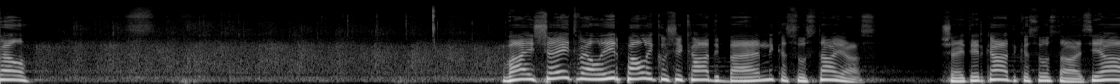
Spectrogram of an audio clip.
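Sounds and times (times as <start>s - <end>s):
audience applause for performing children: 0.0s - 5.7s
speech: 5.0s - 8.8s, 9.4s - 11.1s.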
